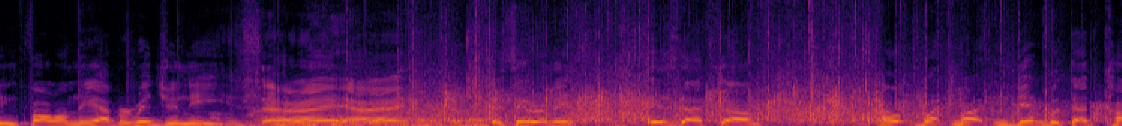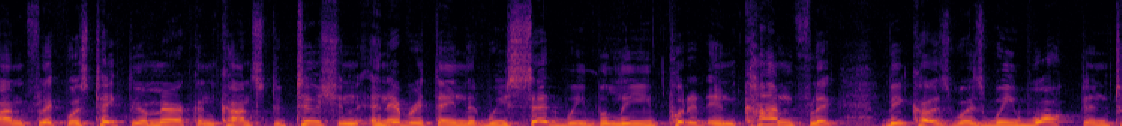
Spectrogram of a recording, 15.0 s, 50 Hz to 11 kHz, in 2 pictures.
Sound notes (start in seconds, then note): 2.1 applause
